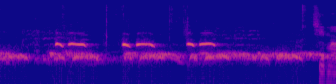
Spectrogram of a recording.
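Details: Caged spotted dove, a 'cu ta' bird from Nam Định in Vietnam, cooing in three soft, hollow, repeated phrases roughly a second apart against a continuous low hum, ending with a brief voice.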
